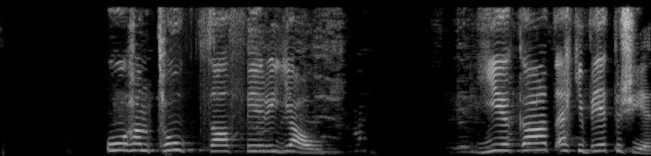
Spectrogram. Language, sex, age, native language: Icelandic, male, 18-19, Icelandic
